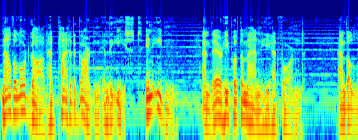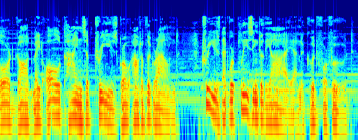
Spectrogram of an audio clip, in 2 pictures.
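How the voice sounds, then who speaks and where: Bible narrator, male: extremely deep and gravelly, solemn with wide intonation, music underneath. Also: sing-song, darkish tone. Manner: solemn, measured storytelling. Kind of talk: dramatized scripture narration. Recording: dull lo-fi audio with music behind.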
